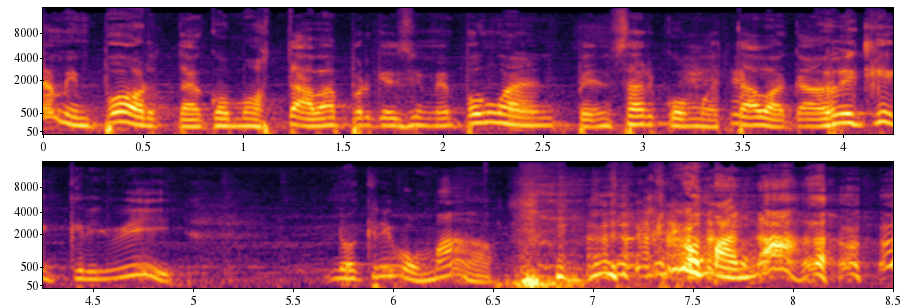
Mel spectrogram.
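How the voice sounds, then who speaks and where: A woman talks at a moderate pace and medium pitch. Her pitch swings very widely over noticeable background noise. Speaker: fiction writer. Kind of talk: public literary talk.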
